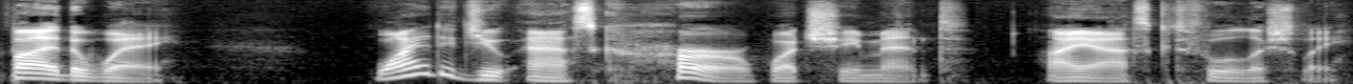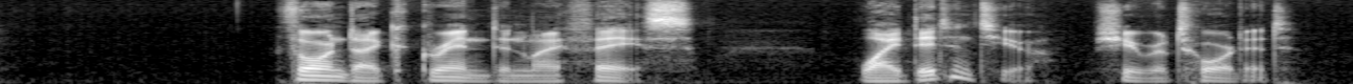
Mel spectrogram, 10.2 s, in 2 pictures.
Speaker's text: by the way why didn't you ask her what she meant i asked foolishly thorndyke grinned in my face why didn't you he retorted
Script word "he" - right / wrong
wrong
